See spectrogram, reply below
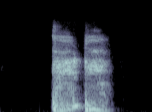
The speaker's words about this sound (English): I don't mean to cough in your ear.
